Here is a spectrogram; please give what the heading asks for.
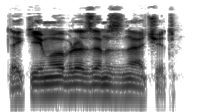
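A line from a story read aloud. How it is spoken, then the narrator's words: Grumbling. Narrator (Russian): проворчал Бэкстрём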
